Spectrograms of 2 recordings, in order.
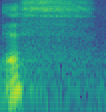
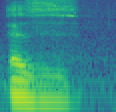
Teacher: طب لو عملت استعلاء هتبقى صاد أص أس أص. طيب نفس السين دي لكن هعمل استفال مع جهر، بقت زاي، بدول أس، أحط بقى جهر صوت يعني أز.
